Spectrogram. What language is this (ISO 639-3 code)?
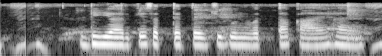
mar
